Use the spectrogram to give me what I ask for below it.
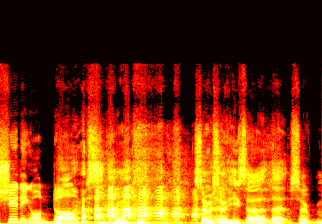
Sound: men laughing

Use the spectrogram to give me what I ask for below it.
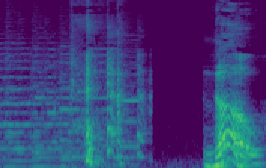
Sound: laughs

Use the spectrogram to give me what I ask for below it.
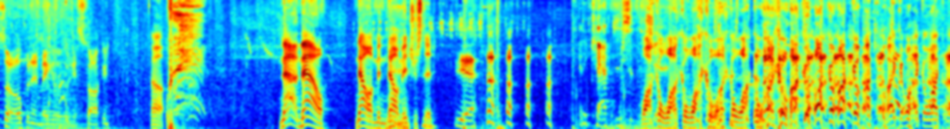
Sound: laughs

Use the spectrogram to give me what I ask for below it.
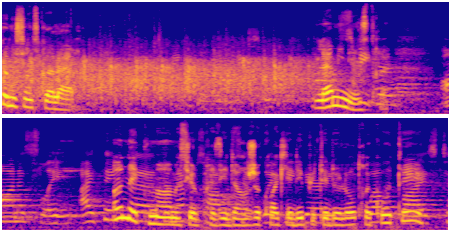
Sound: applause

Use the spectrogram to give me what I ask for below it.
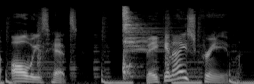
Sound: pans clanging

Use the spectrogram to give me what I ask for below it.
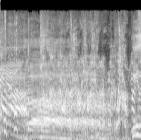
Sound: grumbles

